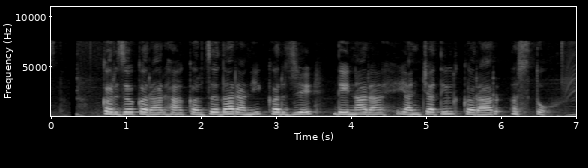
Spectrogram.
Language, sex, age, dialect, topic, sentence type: Marathi, female, 31-35, Varhadi, banking, statement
